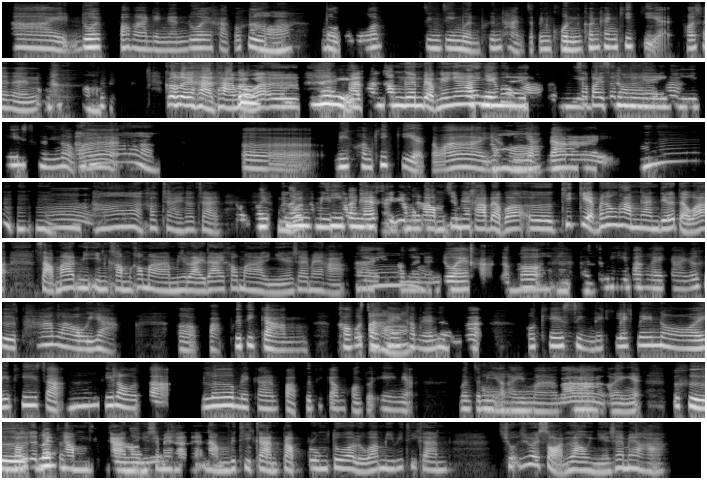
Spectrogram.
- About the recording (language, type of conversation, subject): Thai, podcast, คุณมักหาแรงบันดาลใจมาจากที่ไหนบ้าง?
- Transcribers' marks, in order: chuckle; unintelligible speech; other background noise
